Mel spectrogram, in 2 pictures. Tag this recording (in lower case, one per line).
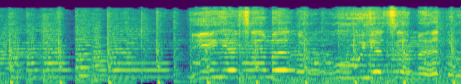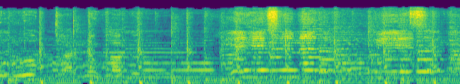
music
